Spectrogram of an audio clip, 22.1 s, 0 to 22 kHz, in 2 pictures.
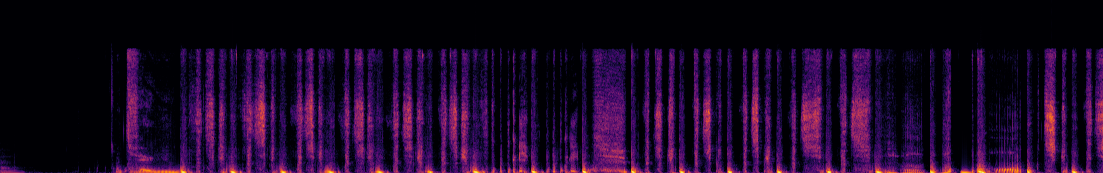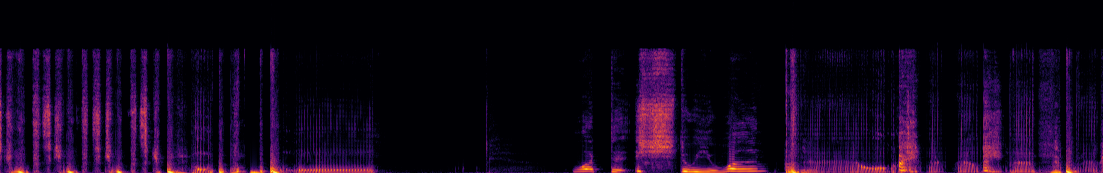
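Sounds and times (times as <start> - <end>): vocal beatboxing: 1.1 - 14.9, 18.9 - 22.0.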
